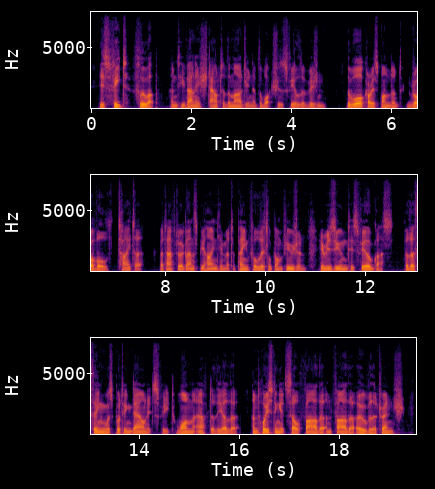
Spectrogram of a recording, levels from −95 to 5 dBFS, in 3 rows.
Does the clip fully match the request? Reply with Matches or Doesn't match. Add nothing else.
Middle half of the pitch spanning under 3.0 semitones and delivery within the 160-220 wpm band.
Doesn't match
